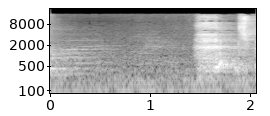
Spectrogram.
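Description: A woman laughing: a lull, then a sharp gasping breath about one and a half seconds in as her laughter starts up again.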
